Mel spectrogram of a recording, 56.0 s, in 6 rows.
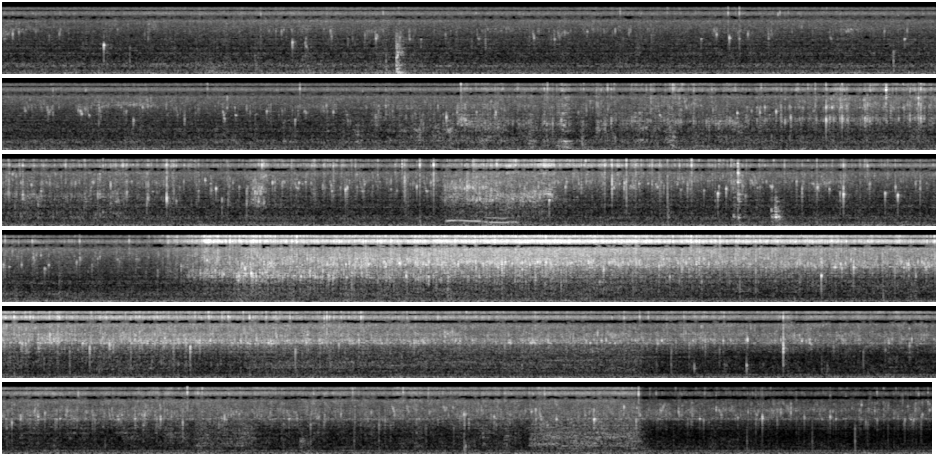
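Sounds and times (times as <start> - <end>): food sizzling in hot oil: 0.0 - 56.0.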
